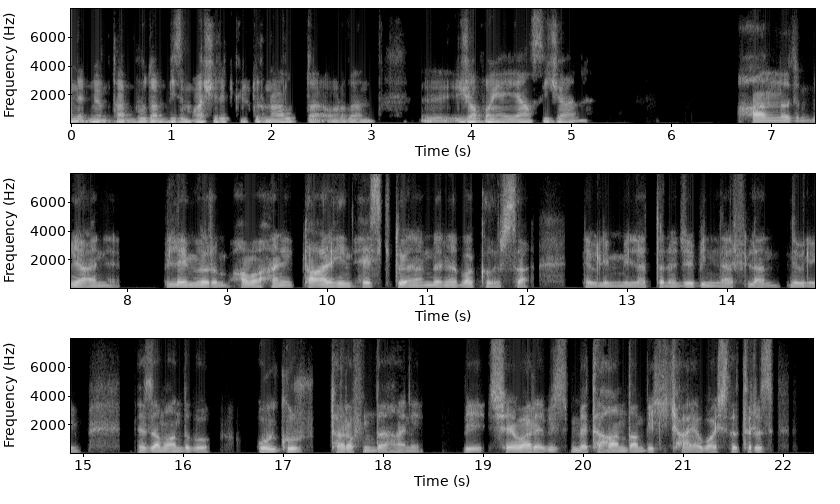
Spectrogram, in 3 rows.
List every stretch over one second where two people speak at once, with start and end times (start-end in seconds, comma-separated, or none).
none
